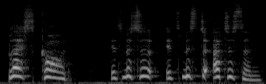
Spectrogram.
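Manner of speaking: high-pitched loud outcry; the cook's high, loud cry of relief. A narrator's reading. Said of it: "the cook, crying out".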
